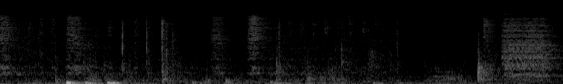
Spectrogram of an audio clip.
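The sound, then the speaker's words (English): A telephone is dialed to call Spencer Clark at the Harper House: a couple of soft thumps as the receiver is handled, then a run of quick mechanical clicks and ratchets, with no one talking. “I'm going to call Spencer Clark. Get on the phone in there.”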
